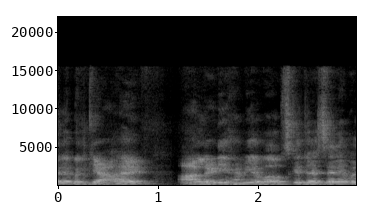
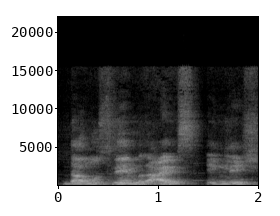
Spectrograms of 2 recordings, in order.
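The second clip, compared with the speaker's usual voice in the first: slow model sentence; much slower than usual. Shown as a demonstration. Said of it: "teacher models English sentence".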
